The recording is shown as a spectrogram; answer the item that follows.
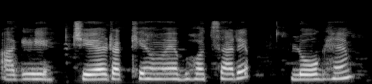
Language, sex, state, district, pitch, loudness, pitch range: Hindi, female, Bihar, Samastipur, 245 Hz, -14 LUFS, 235-260 Hz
